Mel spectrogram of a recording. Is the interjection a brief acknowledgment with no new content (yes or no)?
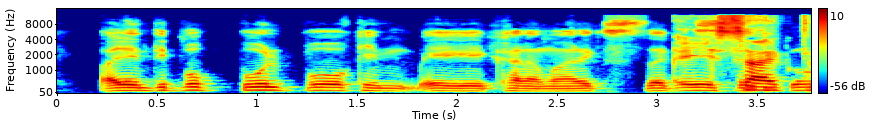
no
